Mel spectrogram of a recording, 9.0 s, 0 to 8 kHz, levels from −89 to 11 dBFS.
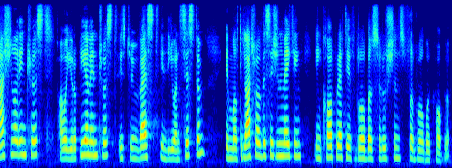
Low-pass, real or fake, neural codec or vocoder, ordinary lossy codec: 7.2 kHz; fake; codec, 16 kHz, 1 kbps, FunCodec, trained on LibriTTS, 50 frames a second; none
